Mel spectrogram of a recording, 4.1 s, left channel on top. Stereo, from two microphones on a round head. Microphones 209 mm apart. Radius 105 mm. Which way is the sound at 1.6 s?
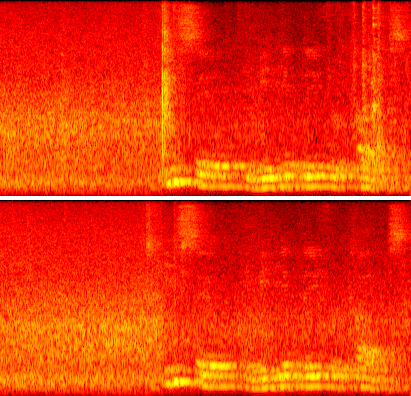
25° right (ahead or behind).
